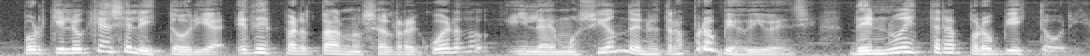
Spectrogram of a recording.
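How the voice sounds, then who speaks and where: The speaker talks at a moderate pace with hardly any pauses. Pitch swings very widely over music in the background. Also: man, fairly high pitch for a man. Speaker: radio host. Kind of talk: casual chat.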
